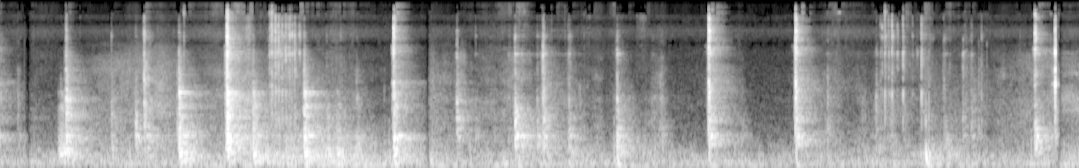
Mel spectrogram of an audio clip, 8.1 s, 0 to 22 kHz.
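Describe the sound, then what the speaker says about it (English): Torque wrench tightening bolts on a Briggs and Stratton engine to 14 foot-pounds, giving sharp, close ratcheting clicks in irregular bursts with no one talking. "You're going to go 14 on your torque wrench"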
